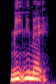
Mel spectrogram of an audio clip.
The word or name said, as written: minimum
